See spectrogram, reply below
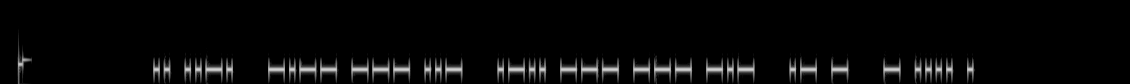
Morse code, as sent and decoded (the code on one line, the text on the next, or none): .. ..-. / -.-- --- ..- / .-.. --- --- -.- / .- - / - .... .
IF YOU LOOK AT THE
